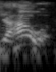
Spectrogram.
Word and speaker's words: Yahweh: now, when you said it in the Paleo Hebrew, like how is it supposed to be pronunciated? It's Yahweh.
